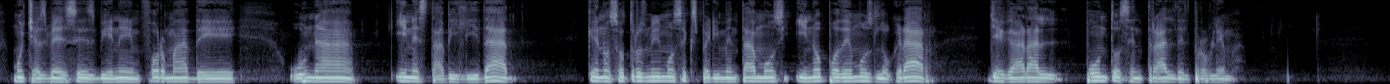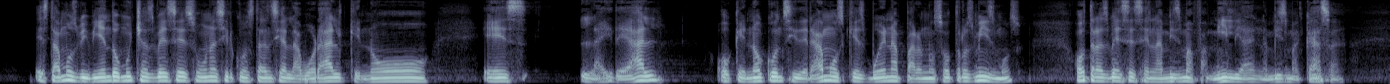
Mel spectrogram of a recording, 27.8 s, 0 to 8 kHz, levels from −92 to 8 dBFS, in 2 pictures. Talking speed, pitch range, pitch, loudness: 115 wpm, 115-135 Hz, 120 Hz, -22 LUFS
